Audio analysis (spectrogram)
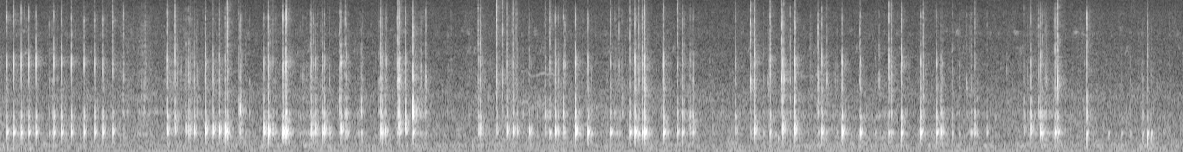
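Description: Fingertips stroke and flick across the dense plastic bristles of a hand-sized hairbrush with a black plastic body, held in one hand. The result is quick runs of dry, crisp ticks and snaps with a bright edge and no ring, coming in bursts separated by short pauses.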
